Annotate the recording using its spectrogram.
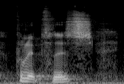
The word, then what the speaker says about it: thlipsis: The first word is the word thlipsis, and that's pronounced correctly, thlipsis, and it literally means tribulation, affliction, trouble, anguish, persecution, and being burdened.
